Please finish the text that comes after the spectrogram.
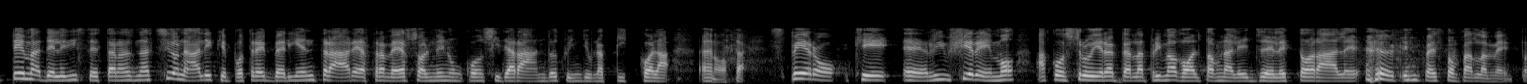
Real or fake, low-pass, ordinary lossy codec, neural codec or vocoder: fake; 5.4 kHz; none; codec, 16 kHz, 4 kbps, FunCodec, trained on Chinese and English, 50 frames a second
